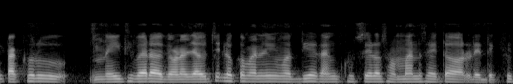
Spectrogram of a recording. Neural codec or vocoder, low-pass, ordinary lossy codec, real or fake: none; 7.2 kHz; Opus, 16 kbps; real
